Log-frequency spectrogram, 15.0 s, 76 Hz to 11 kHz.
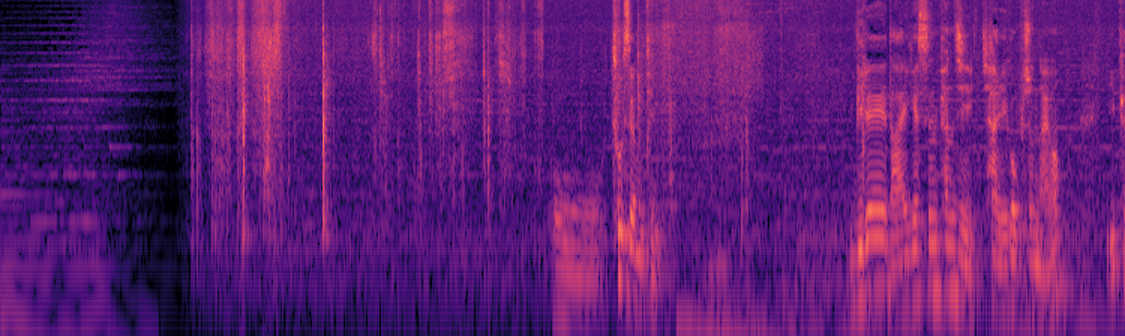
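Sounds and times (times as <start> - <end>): background music: 0.0 - 2.4, 3.5 - 15.0
paper rustling and crinkling: 2.5 - 7.4, 8.3 - 9.0.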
